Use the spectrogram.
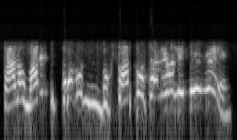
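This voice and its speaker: A woman's voice: very high-pitched, very animated, fast talker, no echo. A woman in a heated phone argument, foul-mouthed, threatening and scolding, heard over a narrow-band call recording.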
